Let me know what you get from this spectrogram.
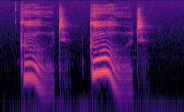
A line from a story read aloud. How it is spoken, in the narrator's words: she exclaimed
